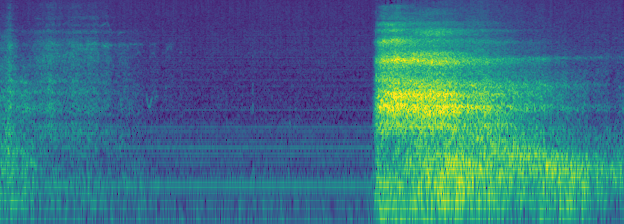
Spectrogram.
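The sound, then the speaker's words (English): A slow, deep breath in during a breathing exercise: near quiet at first, then an abrupt, loud, breathy rush of air that slowly fades toward the end. “And start from all the way down and breathe in for five.”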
